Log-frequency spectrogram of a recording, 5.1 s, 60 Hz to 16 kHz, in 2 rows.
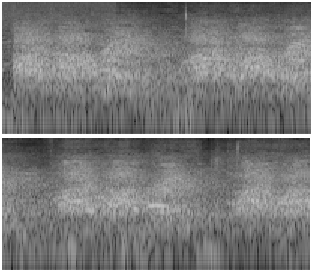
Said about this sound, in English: Sound of more than 1,000 protesters gathering in Sydney for Australia's second peaceful Black Lives Matter rally.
